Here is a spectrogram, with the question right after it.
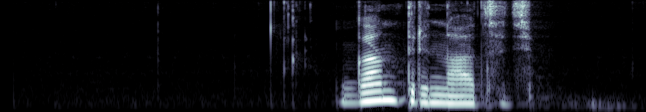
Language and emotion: Russian, neutral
